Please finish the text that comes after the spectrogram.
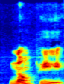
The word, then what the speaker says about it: NumPy: NumPy, or as some people pronounce it, NumPy, is a really powerful array library or array package that can be added to the standard Python.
